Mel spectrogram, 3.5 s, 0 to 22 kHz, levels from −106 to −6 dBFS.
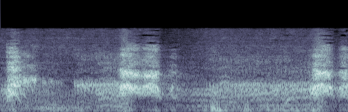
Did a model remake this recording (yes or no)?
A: no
